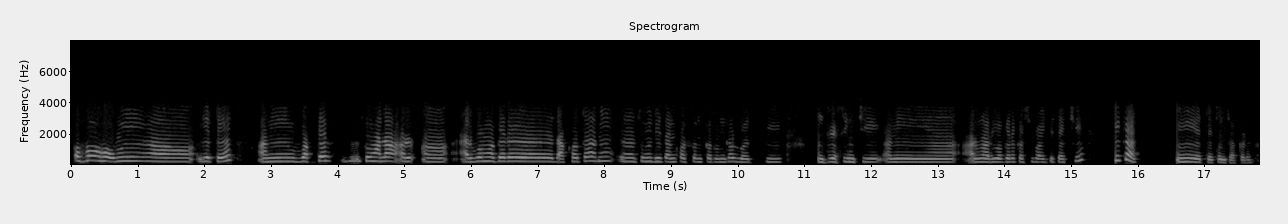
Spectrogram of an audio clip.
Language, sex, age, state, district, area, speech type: Marathi, female, 60+, Maharashtra, Nagpur, urban, conversation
